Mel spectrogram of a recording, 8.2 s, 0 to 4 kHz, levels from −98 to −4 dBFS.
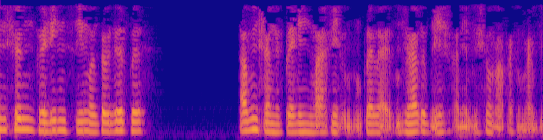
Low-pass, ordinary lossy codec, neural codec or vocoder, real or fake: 3.6 kHz; MP3, 16 kbps; autoencoder, 44.1 kHz, a latent of 192 numbers a frame, MeloTTS; fake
